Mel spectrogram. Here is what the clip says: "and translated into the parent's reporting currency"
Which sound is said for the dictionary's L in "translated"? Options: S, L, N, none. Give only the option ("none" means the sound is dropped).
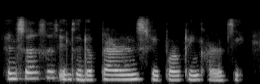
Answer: none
